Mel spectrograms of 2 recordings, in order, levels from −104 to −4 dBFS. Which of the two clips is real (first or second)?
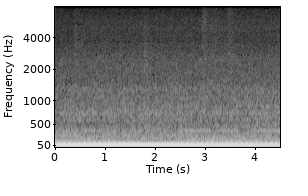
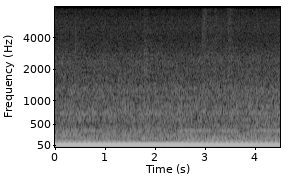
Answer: second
